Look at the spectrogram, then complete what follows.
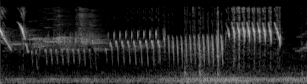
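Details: Canary in breeding condition, aggressive on hearing other birds, sings a mix of sliding whistles, stuttering repeated notes and a grating rattle, ending in a quick high trill of bright pulses.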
